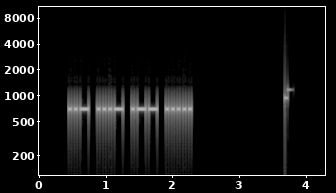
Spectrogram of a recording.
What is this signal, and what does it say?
Morse code, heard as a keyed tone, about 29 wpm, 700 Hz. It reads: UVW5
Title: Four Challenging Letter-Number Combinations 28wpm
